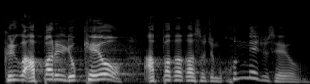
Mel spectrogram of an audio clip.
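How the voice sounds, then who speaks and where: A man's voice: sits high, very animated, fairly quick, a bit bright, long reverb tail, pitched above the performer's own voice. A pastor voicing a young daughter pleading with her father for help.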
